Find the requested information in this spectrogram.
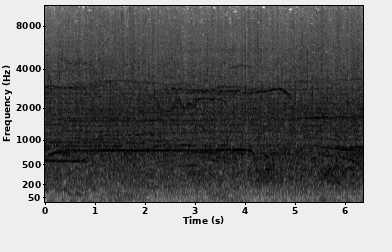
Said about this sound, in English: They're doing our USA chant.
